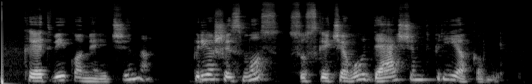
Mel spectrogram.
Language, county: Lithuanian, Panevėžys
